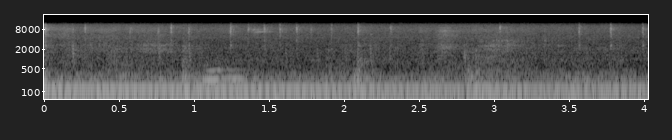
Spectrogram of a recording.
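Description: Quiet classroom room tone: a steady low hum with faint, irregular light clicks and ticks over it.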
